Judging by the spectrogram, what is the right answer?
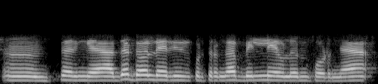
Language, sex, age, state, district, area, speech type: Tamil, female, 60+, Tamil Nadu, Dharmapuri, rural, conversation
